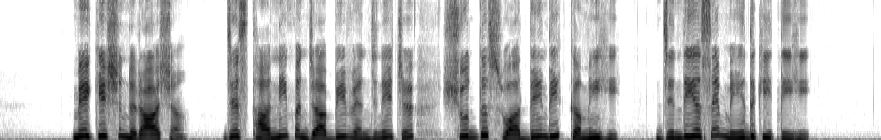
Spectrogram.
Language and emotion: Dogri, sad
